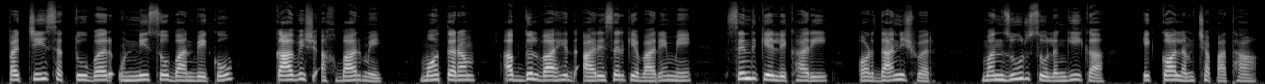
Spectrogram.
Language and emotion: Urdu, neutral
